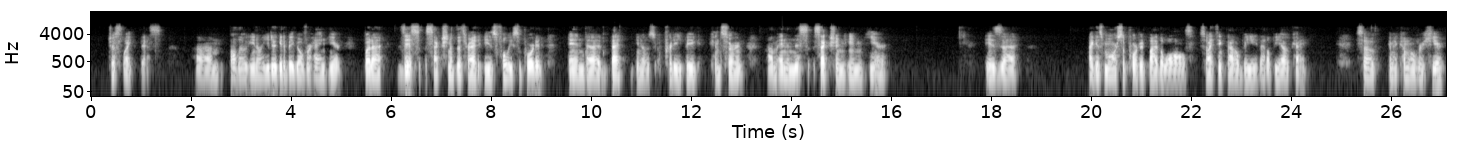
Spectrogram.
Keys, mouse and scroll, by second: 5.7 F2, 6.0-8.7 drag, 9.4 shift+F2, 10.5-14.5 middle drag, 14.5-16.4 scroll up 1, 16.4-25.6 middle drag, 25.6-27.1 drag.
